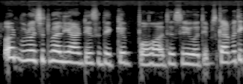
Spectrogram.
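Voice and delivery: usual speaking voice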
